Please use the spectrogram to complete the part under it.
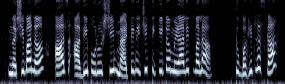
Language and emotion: Marathi, happy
